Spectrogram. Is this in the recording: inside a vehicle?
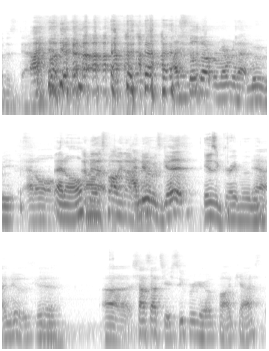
no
